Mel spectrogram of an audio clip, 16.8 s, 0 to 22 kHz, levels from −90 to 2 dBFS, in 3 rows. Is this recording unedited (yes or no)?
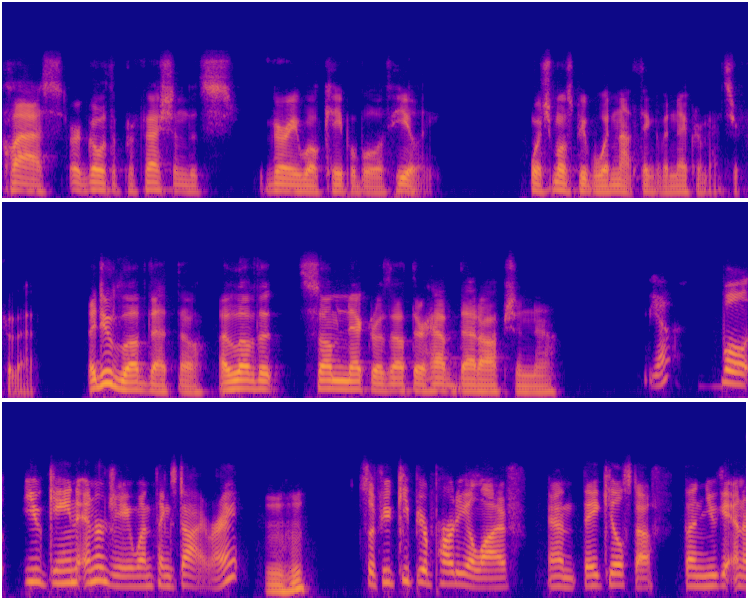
yes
